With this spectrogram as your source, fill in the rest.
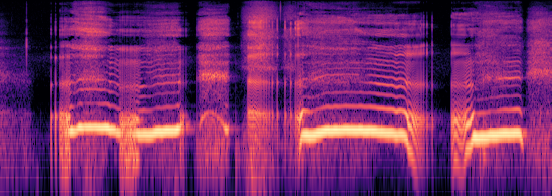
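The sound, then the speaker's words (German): A voice imitates a man whimpering during sex: drawn-out, strained moaning tones in three long stretches broken by brief catches and pauses, loud, with no speech. “die haben gerade Sex und er klang so, als würde er wimmern.”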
